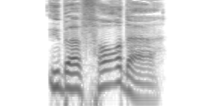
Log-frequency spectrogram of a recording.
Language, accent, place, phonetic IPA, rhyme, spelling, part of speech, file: German, Germany, Berlin, [yːbɐˈfɔʁdɐ], -ɔʁdɐ, überforder, verb, De-überforder.ogg
- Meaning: inflection of überfordern: 1. first-person singular present 2. singular imperative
